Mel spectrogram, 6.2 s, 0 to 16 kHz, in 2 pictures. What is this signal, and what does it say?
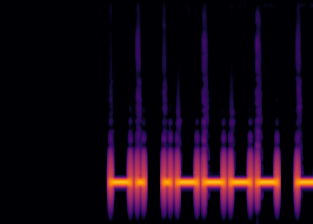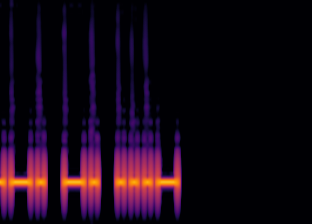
Morse code, heard as a keyed tone, about 18 wpm, 700 Hz. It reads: N1GNV
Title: Speed Racing - USA 1x3 Call Signs 15wpm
